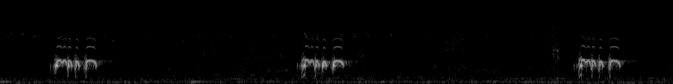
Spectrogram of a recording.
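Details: A frequent, big-voiced local zebra dove repeats a short trilled cooing phrase three times, roughly two and a half seconds apart, with a faint rustle between calls.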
